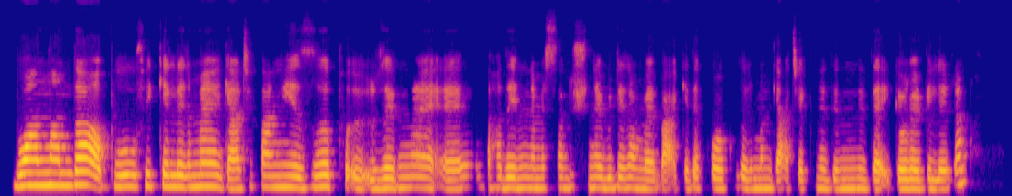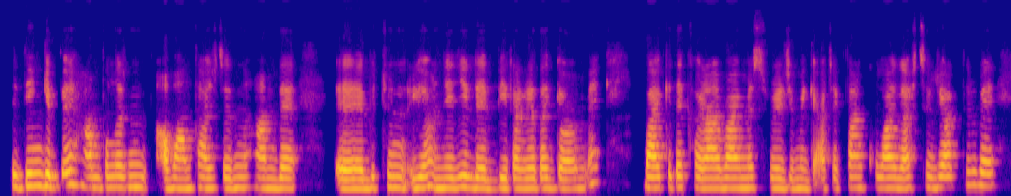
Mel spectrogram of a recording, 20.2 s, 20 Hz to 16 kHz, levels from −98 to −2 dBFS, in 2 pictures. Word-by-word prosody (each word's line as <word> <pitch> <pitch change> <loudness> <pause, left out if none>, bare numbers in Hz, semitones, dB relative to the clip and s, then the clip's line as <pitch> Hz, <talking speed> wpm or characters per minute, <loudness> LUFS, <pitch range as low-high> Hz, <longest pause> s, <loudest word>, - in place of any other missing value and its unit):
Bu 225 +2 +8
anlamda 235 0 +6
bu 215 0 +2
fikirlerimi 215 -1 +1
gerçekten 205 +3 -1
de 210 - 0
yazıp 205 +2 0 0.3
üzerine, 195 +3 -1 0.2
eee, 175 +4 -2 0.3
derinlemesine 190 0 -2
düşünebilirim 190 -1 -3
ve 170 0 -1
belki 175 - -4
de - - -3
korkularımın 185 0 -2
gerçek 170 0 -6
nedenini 180 0 -3
de 170 - 0
görebilirim. 175 +6 0 0.6
Dediğin 230 +2 +3
gibi 225 -1 +3
hem 200 -6 -1
bunların 200 0 -1
avantajlarını 190 +1 0
hem 185 -1 -1
de, 185 -1 +1 0.4
eee, 175 0 +5
bütün 195 0 -3
yönleriyle 190 -2 +1
bir 185 0 -1
arada 185 +1 +1
görmek 185 +8 -2 0.4
belki 195 0 +3
de 205 0 0
karar 185 -2 +1
verme 190 0 +2
sürecimi 185 -2 -4
gerçekten 185 +3 -5
kolaylaştıracaktır 200 +4 -1
ve, 230 -1 0
190 Hz, 120 wpm, -21 LUFS, 185-205 Hz, 0.6 s, Bu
